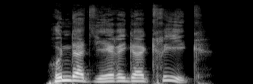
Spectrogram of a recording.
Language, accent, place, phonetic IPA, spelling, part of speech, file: German, Germany, Berlin, [ˈhʊndɐtˌjɛːʁɪɡɐ kʁiːk], Hundertjähriger Krieg, phrase, De-Hundertjähriger Krieg.ogg
- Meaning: Hundred Years' War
